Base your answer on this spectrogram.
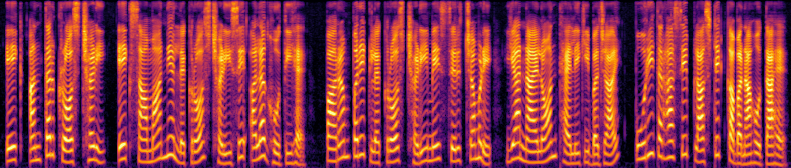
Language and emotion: Hindi, neutral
